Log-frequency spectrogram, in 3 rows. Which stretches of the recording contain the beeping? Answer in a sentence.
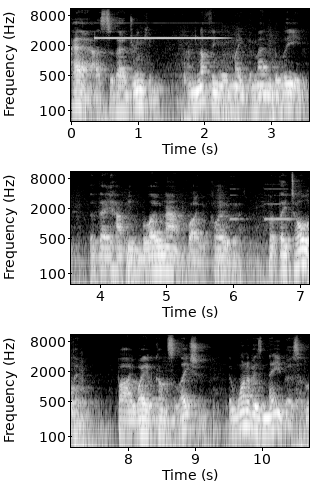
You can hear the beeping from 0.3 to 2.2 s and from 6.0 to 7.3 s.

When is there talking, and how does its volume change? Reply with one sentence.
The talking can be heard from 0.0 to 10.6 s, at a steady volume.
